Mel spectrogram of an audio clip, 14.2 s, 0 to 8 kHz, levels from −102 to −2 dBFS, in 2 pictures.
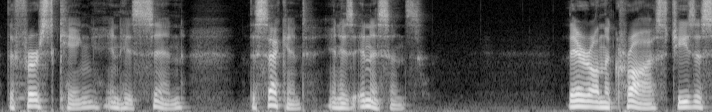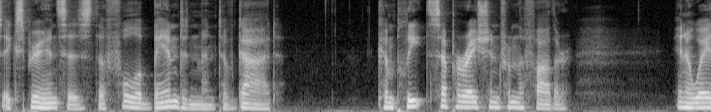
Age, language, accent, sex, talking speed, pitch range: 30-49, English, American, male, 125 wpm, 125-160 Hz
